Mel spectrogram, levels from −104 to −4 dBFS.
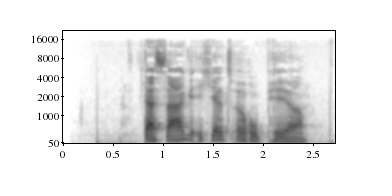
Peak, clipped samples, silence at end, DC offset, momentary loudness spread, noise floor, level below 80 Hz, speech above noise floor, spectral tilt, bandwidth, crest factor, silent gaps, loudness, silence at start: -14 dBFS; under 0.1%; 0.25 s; under 0.1%; 8 LU; -68 dBFS; -70 dBFS; 35 dB; -4 dB/octave; 16 kHz; 20 dB; none; -34 LUFS; 0.8 s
